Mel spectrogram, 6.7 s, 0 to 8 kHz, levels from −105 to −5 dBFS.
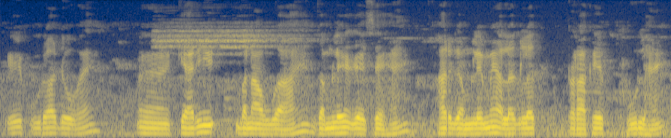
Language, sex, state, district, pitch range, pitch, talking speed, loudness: Hindi, male, Maharashtra, Mumbai Suburban, 105-120 Hz, 110 Hz, 190 wpm, -15 LUFS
